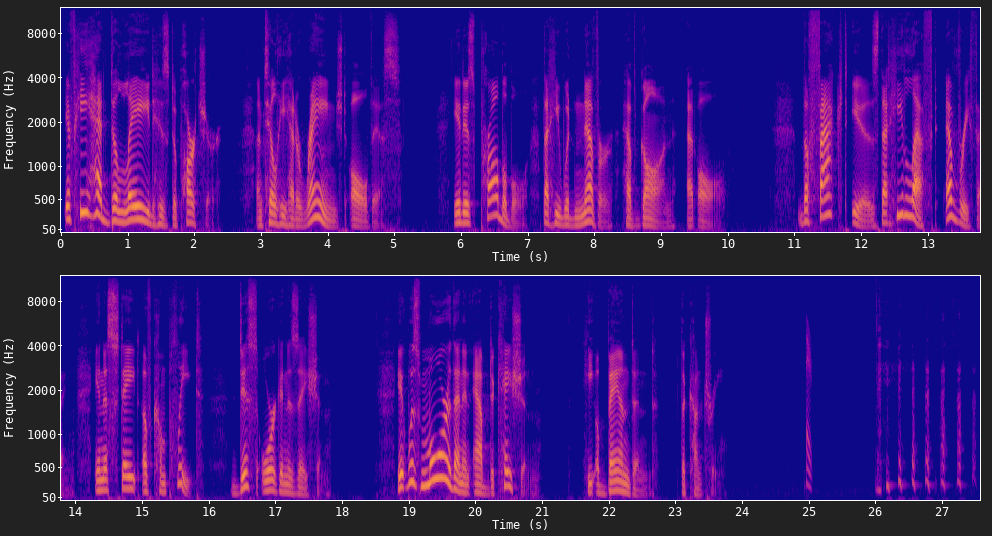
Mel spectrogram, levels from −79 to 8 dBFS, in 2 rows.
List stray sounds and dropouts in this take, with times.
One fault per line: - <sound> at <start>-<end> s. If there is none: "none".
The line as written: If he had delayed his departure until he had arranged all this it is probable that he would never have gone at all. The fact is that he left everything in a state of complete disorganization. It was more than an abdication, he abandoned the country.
- chirp at 24.9-25.1 s
- laugh at 26.0-27.5 s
